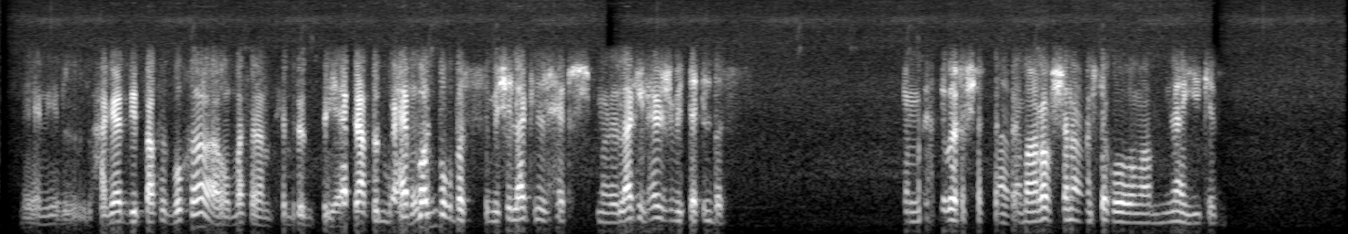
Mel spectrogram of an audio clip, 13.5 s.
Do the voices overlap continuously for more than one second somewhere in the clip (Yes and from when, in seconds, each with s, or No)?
No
